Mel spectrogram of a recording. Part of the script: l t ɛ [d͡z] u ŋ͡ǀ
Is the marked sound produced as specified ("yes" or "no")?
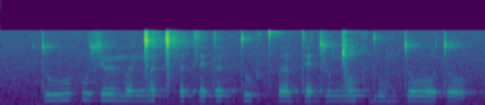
yes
